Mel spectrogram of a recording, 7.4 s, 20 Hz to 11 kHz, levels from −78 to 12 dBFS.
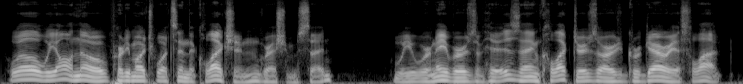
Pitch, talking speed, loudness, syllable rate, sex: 105 Hz, 185 wpm, -17 LUFS, 5.3 syllables/s, male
